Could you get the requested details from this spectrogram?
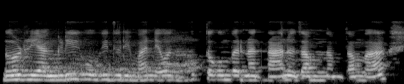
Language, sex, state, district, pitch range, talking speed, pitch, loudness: Kannada, female, Karnataka, Dharwad, 195-215 Hz, 190 wpm, 205 Hz, -19 LUFS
